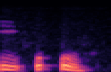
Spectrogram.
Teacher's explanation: समृद्ध स्वर जिसमें मुख नहीं खुलता, बहुत कम खुलता है। ई, इसमें देखो अंदर सकरा रहता है, बहुत कम खुलता है।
